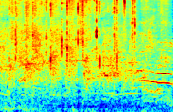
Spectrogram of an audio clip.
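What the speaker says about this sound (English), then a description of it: "Round of applause for my brave volunteers." Audience applause for volunteers at a science center show, a short dense patter of clapping from a crowd, moderately loud, with voices mixed in.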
